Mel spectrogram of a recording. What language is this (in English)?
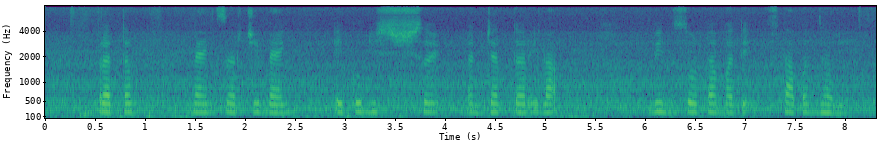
Marathi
